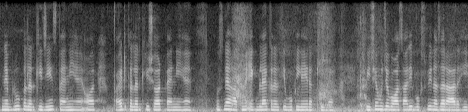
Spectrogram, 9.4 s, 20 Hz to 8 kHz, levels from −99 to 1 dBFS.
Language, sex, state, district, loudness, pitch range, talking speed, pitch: Hindi, female, Chandigarh, Chandigarh, -16 LUFS, 200-220 Hz, 220 wpm, 210 Hz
